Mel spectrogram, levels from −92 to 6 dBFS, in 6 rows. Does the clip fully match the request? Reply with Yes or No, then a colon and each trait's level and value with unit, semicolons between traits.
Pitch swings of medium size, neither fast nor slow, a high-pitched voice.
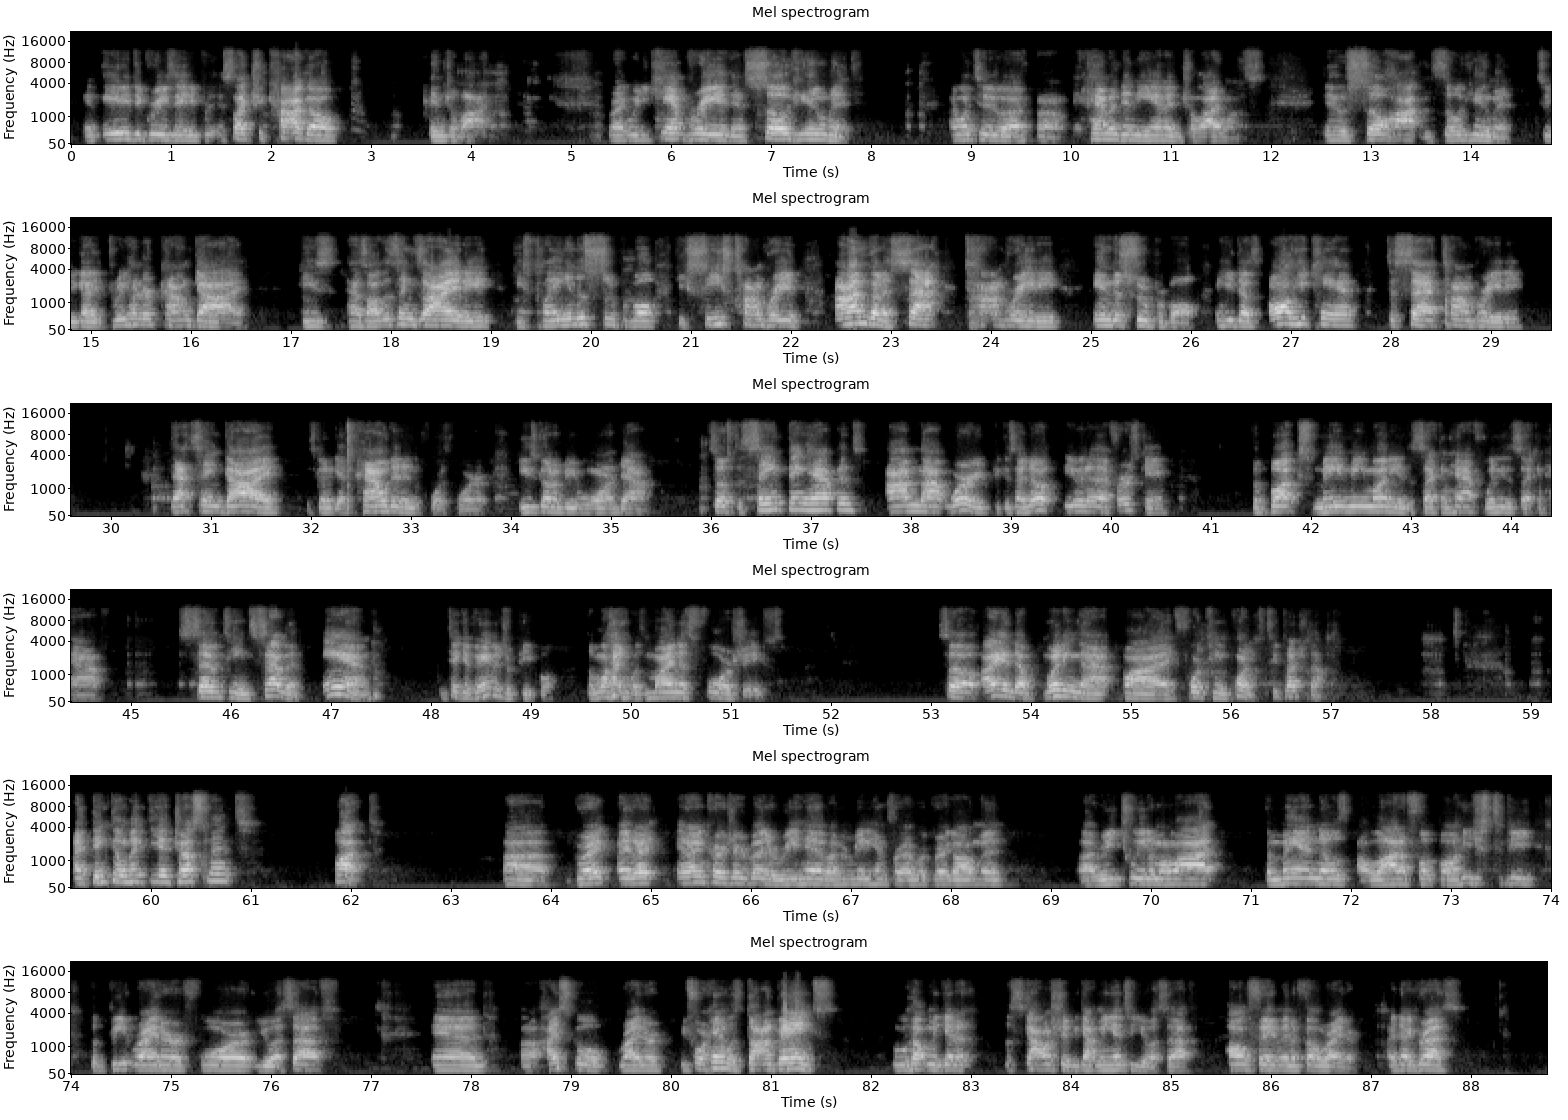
No: average, 4.5 semitones; average, 155 wpm; low, 135 Hz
